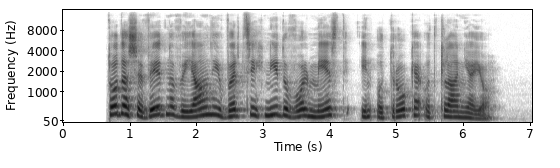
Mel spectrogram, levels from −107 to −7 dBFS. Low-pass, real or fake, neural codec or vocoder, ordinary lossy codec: 14.4 kHz; real; none; none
